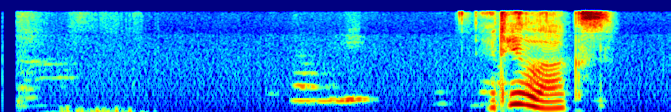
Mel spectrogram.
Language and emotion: Russian, neutral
